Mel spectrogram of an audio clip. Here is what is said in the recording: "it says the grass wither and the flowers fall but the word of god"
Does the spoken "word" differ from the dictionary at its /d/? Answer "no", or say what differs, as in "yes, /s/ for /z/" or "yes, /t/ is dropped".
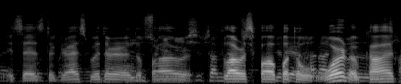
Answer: no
